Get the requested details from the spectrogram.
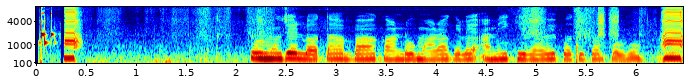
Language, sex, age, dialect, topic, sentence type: Bengali, female, 25-30, Rajbangshi, agriculture, question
